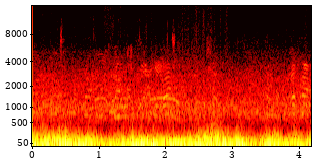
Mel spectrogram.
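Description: Wind rumbling on the microphone, with a few faint short calls over it.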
